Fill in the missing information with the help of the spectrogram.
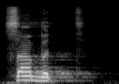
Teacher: Dua huruf ini mempunyai sifat yang berbeda, yaitu huruf ba, huruf qalqalah pada saat disukun yaitu memantul sab, dan ada huruf ta yang diwakafkan. Namun huruf ta memiliki sifat hamz dan siddah. Maka pada saat dibaca sukun atau diwakafkan bunyinya sabt. Ashabas sabt, memantul dan huruf ta hamznya harus terasa.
